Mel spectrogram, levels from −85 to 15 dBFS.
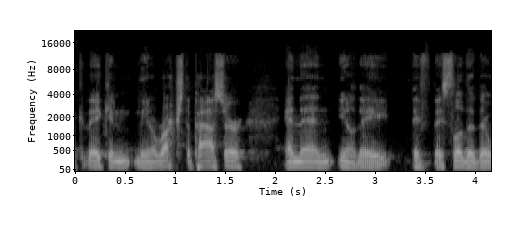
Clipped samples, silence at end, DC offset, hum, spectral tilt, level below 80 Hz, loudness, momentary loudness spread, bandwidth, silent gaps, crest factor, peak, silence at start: under 0.1%; 0 s; under 0.1%; none; -5 dB/octave; -60 dBFS; -31 LUFS; 7 LU; 14.5 kHz; none; 16 dB; -16 dBFS; 0.05 s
